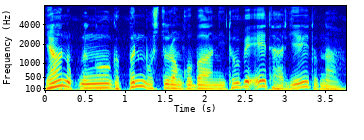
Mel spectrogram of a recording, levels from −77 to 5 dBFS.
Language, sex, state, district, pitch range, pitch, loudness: Garo, male, Meghalaya, West Garo Hills, 110-160 Hz, 130 Hz, -18 LUFS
